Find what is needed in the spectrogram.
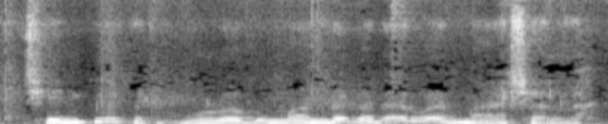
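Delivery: normal talking voice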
